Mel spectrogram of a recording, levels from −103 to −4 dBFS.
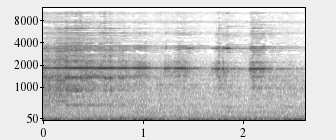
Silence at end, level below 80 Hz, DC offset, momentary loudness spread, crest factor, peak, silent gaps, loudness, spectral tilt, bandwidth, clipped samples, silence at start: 0 s; -52 dBFS; under 0.1%; 8 LU; 14 dB; -24 dBFS; none; -35 LUFS; -0.5 dB/octave; 11 kHz; under 0.1%; 0 s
